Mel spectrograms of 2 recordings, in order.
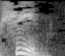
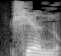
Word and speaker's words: Shin: It's the Hebrew letter Sheen or Sin. Some people will pronounce it Shin or Sin, but Sin, I don't, because it, as you'll see, it has two ways that it, that letter is used.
